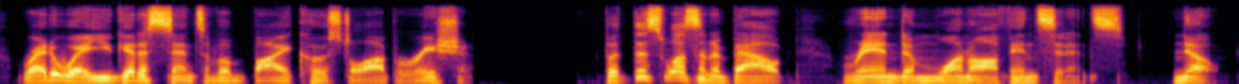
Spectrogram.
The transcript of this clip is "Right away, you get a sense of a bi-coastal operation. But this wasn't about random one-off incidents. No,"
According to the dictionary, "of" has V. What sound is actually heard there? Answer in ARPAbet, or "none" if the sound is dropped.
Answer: V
